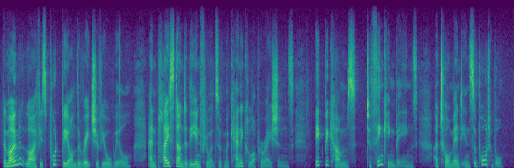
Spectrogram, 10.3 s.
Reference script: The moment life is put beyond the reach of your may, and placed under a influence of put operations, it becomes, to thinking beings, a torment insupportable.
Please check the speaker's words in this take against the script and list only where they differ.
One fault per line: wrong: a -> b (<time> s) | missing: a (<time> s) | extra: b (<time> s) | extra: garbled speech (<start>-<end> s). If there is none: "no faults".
wrong: may -> will (2.2 s)
wrong: a -> the (3.7 s)
wrong: put -> mechanical (4.5 s)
